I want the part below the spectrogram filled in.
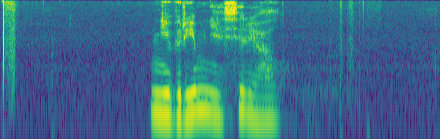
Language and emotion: Russian, neutral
